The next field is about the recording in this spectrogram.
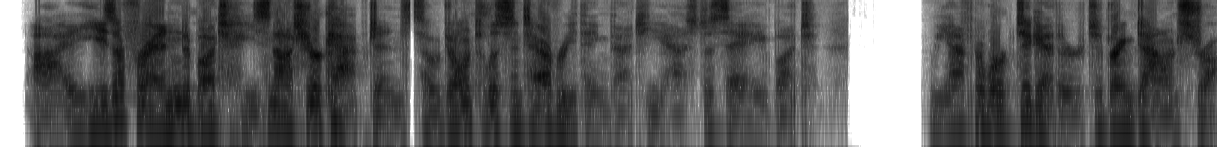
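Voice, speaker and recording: A gruff put-on character voice from a man, medium in pitch, at a moderate pace. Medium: actual play. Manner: gruff, scolding, says aye.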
